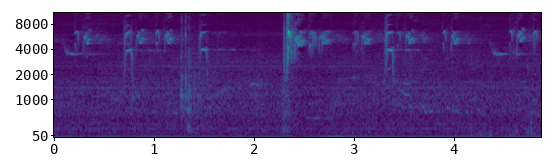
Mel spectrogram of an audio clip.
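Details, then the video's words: Two defensive barn swallows defending their nest against a nearby person: thin, high, clipped alarm notes repeated in quick irregular series, over a steady faint hiss of background noise. "Barn Swallows defending nest"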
